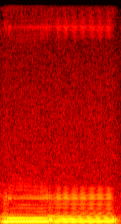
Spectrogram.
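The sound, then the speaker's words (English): A loud, deep foghorn blares, its steady droning note stepping down to a lower pitch partway through, then cutting off after about two seconds. “those two foghorn blasts do not count towards the contest.”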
